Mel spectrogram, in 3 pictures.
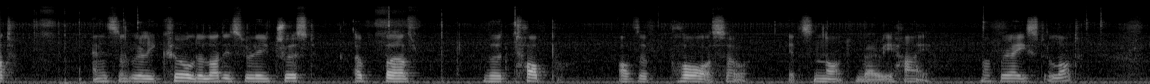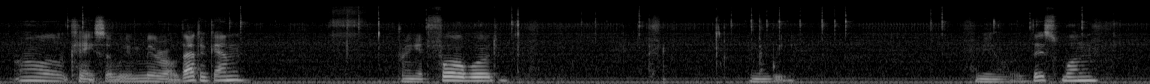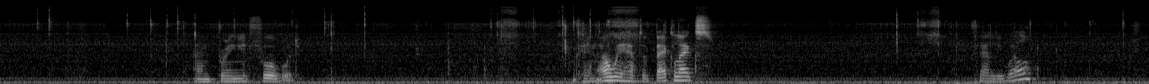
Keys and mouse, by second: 0.9 r, 4.8-6.6 middle drag, 7.4-9.3 drag, 10.9-15.6 drag, 15.2 right click, 17.0-18.9 drag, 19.2 middle click, 19.4-21.0 right drag, 21.0 middle click, 21.4-24.4 drag, 24.4 middle click, 27.0 click, 27.4 middle click, 28.4-30.2 drag, 29.1 alt+a, 32.1 Escape.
